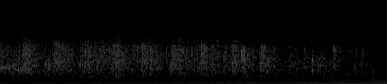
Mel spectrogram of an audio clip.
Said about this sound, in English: Wasn't that great with the kids? Give the kids one more hand clap. They did a great job.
